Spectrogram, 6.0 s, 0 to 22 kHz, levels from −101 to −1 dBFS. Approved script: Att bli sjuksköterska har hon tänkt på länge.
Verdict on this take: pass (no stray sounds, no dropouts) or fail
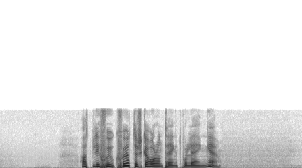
pass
